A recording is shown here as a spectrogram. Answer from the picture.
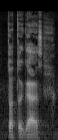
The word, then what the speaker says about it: Dry Tortugas: In Inglewood to Tokolaski and dry Tortugas. In Spanish, I think they say Tortugas. So that's the proper way to say it.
